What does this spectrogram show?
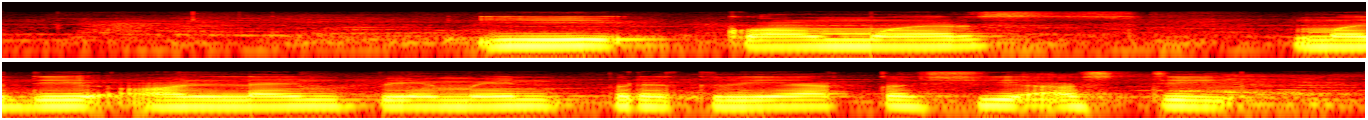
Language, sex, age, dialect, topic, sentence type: Marathi, male, 18-24, Northern Konkan, banking, question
